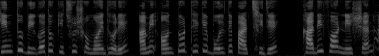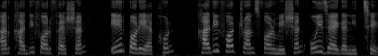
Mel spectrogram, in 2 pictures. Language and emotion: Bengali, neutral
